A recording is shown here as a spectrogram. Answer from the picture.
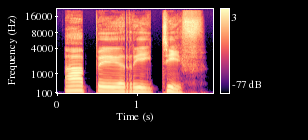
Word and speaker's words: aperitief: This is the way we say apperative apperifer. There is a light emphasis on the last syllable.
